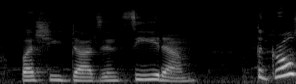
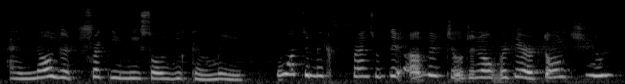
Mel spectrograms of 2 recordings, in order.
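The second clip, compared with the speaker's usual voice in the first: a touch of sadness, higher and hurt; a hint of a teary little girl; lightly sad girl; 6 semitones higher than usual. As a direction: accuse them gently, close to tears. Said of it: "she says sadly".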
